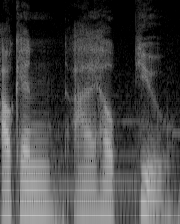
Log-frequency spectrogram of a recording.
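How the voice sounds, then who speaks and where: Over music in the background, a man performs a put-on character voice at medium pitch, soft-spoken yet booming. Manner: welcoming, warm.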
